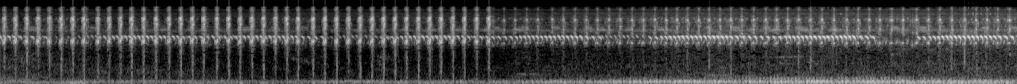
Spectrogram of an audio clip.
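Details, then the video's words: Katydid known locally as walang kecek or belalang malam: about five seconds of fast, sharp ticking with a high buzz, then the ticks stop and long shrill buzzing trills in drawn-out phrases take over. "Suara Walang Kecek/ Belalang Malam"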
